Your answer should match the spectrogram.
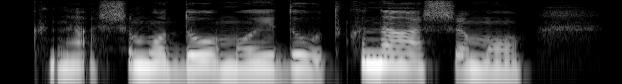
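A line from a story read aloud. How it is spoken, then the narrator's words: Quavering moan. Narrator (Russian): дребезжаще застонала Алисия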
